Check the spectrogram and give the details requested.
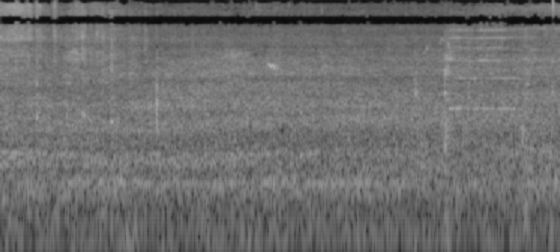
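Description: Passenger coaches of an express train rolling past close by, a steady rumble of wheels on the rails, with a faint thin whine about six seconds in.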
